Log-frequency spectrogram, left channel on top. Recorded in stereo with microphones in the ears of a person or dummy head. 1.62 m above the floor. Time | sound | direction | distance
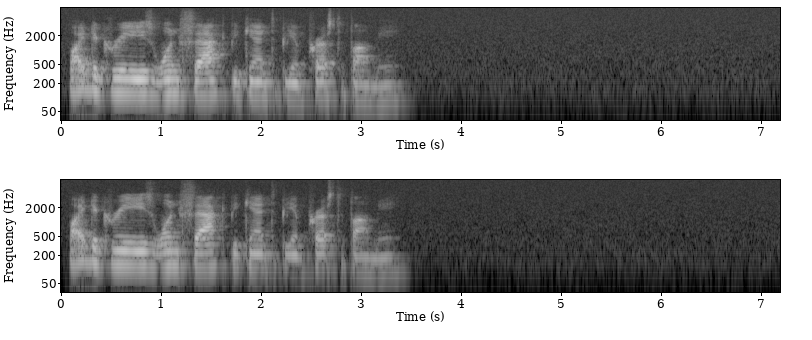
0.1 | a man speaking | 30° right (ahead or behind) | 1.7 m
